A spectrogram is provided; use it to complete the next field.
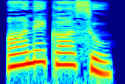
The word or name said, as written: ಆನೆಕಾಸು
